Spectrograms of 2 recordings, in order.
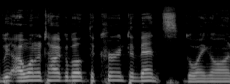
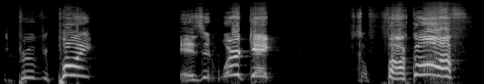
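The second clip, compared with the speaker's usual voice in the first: building from raised voice to high shout; slow, emphatic yelling that climbs higher; angry rant; 9 semitones higher, 10 dB louder than usual. Real, not acted.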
